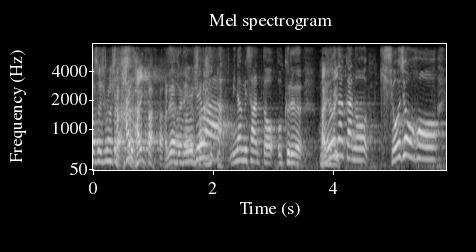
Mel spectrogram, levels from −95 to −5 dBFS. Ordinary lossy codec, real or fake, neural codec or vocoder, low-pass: none; real; none; 7.2 kHz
